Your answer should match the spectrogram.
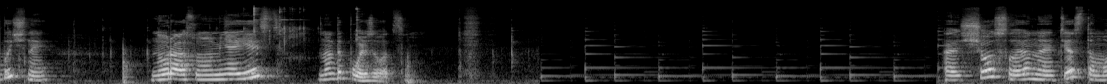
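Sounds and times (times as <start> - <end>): plucked string music: 5.3 - 11.0.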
